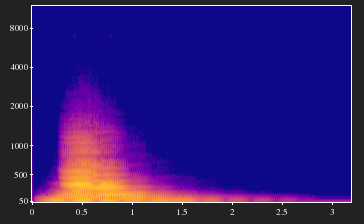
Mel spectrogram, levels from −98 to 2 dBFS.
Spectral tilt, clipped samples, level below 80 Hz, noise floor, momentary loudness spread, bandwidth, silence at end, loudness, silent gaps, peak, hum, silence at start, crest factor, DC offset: -17 dB/octave; under 0.1%; -24 dBFS; -62 dBFS; 20 LU; 1.7 kHz; 1.35 s; -15 LUFS; none; -2 dBFS; none; 0.1 s; 16 dB; under 0.1%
